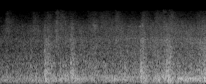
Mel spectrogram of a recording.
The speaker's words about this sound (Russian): 28 февраля 1918 года. Специальный поезд – подошел к главному перрону Вологодского вокзала.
